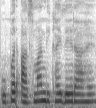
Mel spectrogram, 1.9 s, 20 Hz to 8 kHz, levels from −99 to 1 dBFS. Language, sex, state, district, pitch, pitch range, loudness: Hindi, female, Uttar Pradesh, Jyotiba Phule Nagar, 210 Hz, 200-220 Hz, -27 LUFS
